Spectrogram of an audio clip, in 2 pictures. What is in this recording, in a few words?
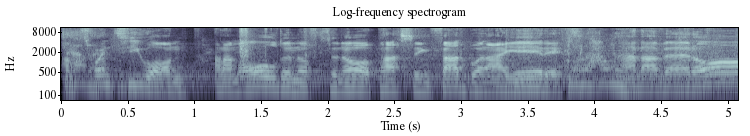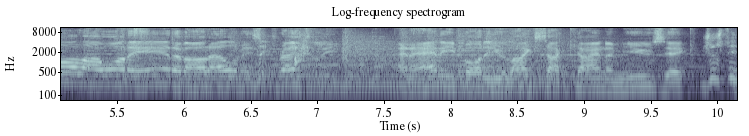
Character Voice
